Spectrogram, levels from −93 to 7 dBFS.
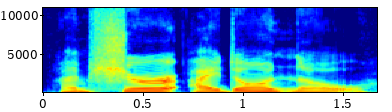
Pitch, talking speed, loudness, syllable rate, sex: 240 Hz, 180 wpm, -17 LUFS, 3.5 syllables/s, female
